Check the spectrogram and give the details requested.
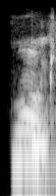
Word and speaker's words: walked: Walked. We say walked. After K, ED, you say it T.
